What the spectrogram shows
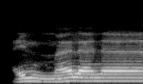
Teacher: Na, na panjang, empat harakat.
